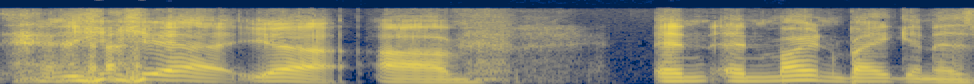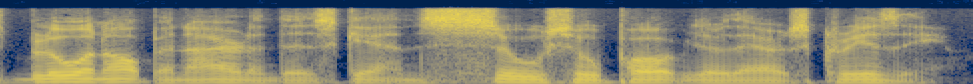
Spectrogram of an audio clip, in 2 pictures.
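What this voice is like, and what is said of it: Northern Irish accent. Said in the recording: “I'm from the north of Ireland ... that's what I was uh, gathering from your accent”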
